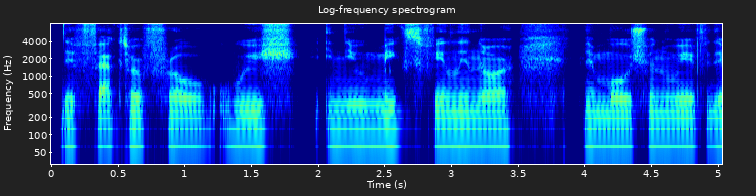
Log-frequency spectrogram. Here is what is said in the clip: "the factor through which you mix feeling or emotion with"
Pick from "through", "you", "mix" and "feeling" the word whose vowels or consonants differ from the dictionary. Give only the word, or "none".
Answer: through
